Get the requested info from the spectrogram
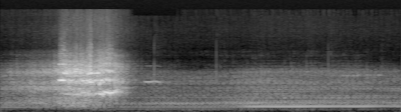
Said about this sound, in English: That car that just passed. Snappy job, huh?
